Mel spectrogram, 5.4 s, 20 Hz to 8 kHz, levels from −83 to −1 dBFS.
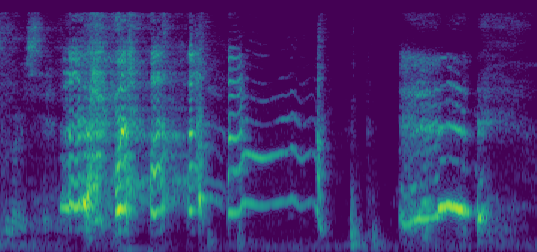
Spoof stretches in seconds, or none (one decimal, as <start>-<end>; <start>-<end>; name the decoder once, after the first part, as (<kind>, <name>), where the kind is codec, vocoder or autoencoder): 0.7-2.0 (codec, SNAC)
